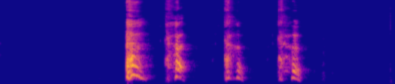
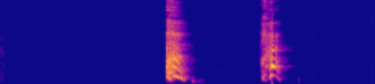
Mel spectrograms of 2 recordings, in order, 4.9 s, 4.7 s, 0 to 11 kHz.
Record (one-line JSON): {"three_cough_length": "4.9 s", "three_cough_amplitude": 32439, "three_cough_signal_mean_std_ratio": 0.25, "cough_length": "4.7 s", "cough_amplitude": 32767, "cough_signal_mean_std_ratio": 0.21, "survey_phase": "alpha (2021-03-01 to 2021-08-12)", "age": "65+", "gender": "Female", "wearing_mask": "No", "symptom_none": true, "smoker_status": "Never smoked", "respiratory_condition_asthma": false, "respiratory_condition_other": false, "recruitment_source": "REACT", "submission_delay": "5 days", "covid_test_result": "Negative", "covid_test_method": "RT-qPCR"}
